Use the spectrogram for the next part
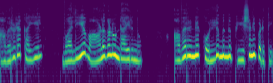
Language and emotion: Malayalam, fearful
